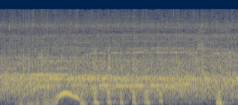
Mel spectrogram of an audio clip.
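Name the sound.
audience applause and cheering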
